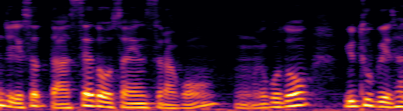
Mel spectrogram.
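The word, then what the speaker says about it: pseudoscience: 섀도우 사이언스라고. 요거도 유튜브에서 한 적이 있었으니까 나중에 그 부분 좀 찾아줄게. 이 의사과학, 그러니까 의사들이 하는 과학이 아니고 의사과학. P는 묵음이기 때문에 섀도우 사이언스라고 해. 이거 알아두면 되게 편해.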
